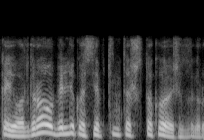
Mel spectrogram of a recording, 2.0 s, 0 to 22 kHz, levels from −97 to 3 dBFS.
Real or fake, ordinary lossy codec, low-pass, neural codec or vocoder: real; Opus, 16 kbps; 7.2 kHz; none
